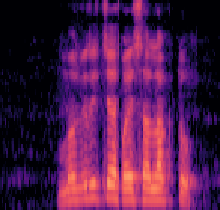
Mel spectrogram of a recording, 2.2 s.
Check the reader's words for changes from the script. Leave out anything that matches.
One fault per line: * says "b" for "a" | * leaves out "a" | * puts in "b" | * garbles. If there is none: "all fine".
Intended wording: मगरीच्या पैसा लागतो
all fine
